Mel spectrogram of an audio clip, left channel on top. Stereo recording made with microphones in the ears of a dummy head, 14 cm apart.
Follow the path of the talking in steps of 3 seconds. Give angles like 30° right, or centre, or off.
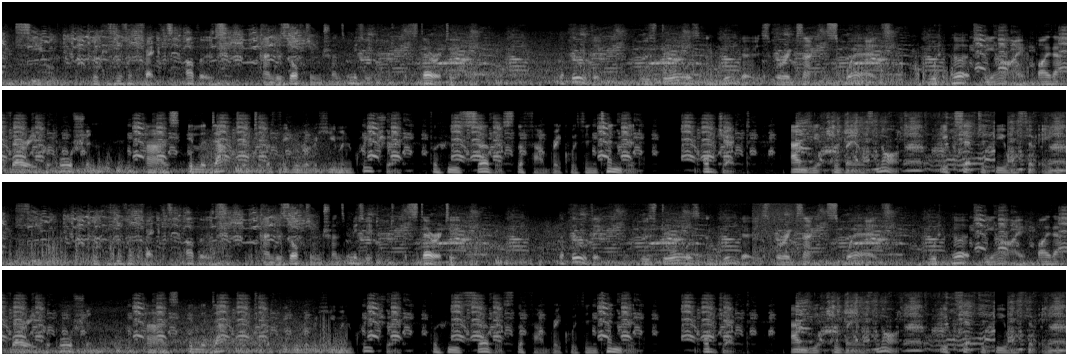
30° left, 30° right, 10° right, 20° left, 40° left, 40° left, 50° left.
